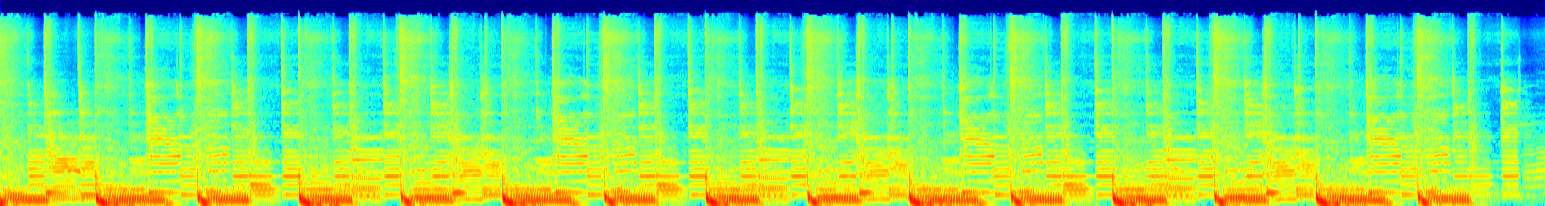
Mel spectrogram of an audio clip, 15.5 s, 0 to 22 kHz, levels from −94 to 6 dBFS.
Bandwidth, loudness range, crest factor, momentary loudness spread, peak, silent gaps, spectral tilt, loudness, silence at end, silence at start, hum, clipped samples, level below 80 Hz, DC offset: 17.5 kHz; 0 LU; 14 dB; 4 LU; 0 dBFS; none; -4.5 dB/octave; -15 LUFS; 0 s; 0 s; none; under 0.1%; -20 dBFS; under 0.1%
